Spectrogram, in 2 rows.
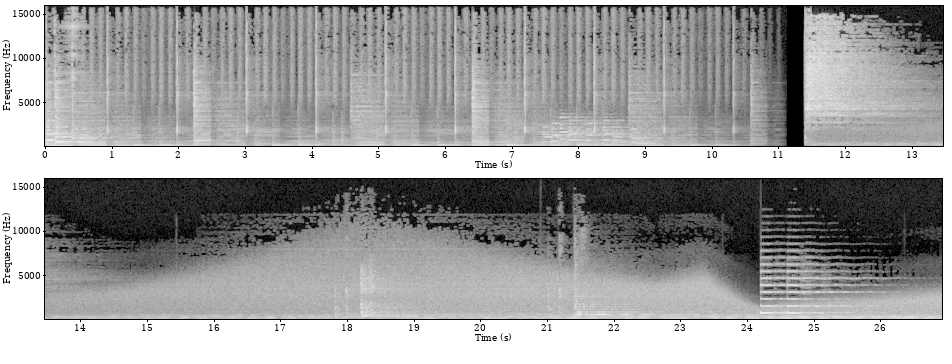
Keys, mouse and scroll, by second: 1.2-7.4 scroll down 1, 7.4-8.6 scroll down 1, 8.6-16.6 scroll down 1, 16.6-17.5 scroll down 1, 17.5-21.7 scroll down 1, 21.7-25.4 scroll down 1, 25.4-25.9 scroll down 1, 25.9-26.9 scroll down 1.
